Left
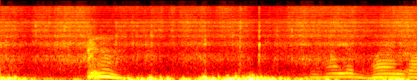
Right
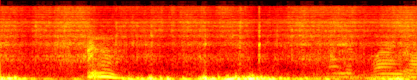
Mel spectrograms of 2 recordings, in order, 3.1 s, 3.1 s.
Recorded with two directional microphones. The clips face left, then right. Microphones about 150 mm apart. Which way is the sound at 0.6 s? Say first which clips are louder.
Left 1 dB; 5° left (ahead or behind).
